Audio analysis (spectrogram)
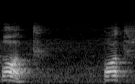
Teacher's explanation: যখন সে আলাদা থাকে, যেমন পথ, পথ শব্দটিতে থ এর সাথে শব্দের মধ্যে প হচ্ছে শুরু আর থ হচ্ছে আমাদের শেষ, তাহলে এই থ এর সাথে যে অ আছে, এই পথ শব্দটিতে অ এর উচ্চারণ কিন্তু নাই। অ আছে বাট অ এর উচ্চারণটি নাই। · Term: হসন্ত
